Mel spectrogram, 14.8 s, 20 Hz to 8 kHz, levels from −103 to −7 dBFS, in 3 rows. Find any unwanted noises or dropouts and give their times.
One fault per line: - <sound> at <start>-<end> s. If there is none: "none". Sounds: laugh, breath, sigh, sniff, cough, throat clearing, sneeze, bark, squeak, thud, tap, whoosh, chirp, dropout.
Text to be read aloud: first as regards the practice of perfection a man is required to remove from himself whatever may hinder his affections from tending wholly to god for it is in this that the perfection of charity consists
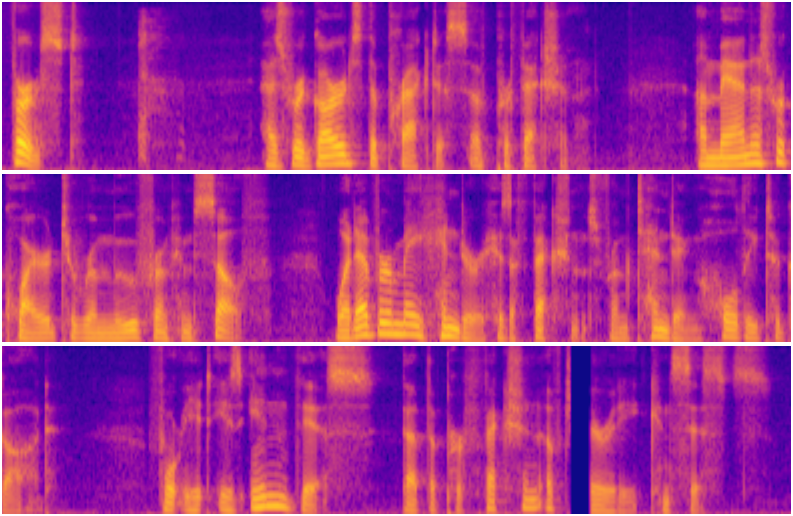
- cough at 0.8-1.2 s
- dropout at 13.4-13.5 s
